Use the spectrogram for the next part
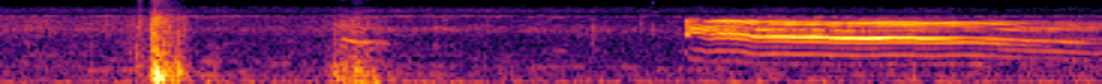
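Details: Starving stray kitten with eyes crusted by dried pus, crying from hunger: after a few taps and a quiet pause comes one long, loud, slightly falling meow held over a second.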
